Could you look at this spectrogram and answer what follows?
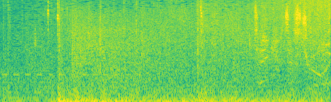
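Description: A tank blows up in the Ace Combat combat-flight game, a loud booming explosion that erupts and rolls on with sustained rumbling debris and noise for several seconds.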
